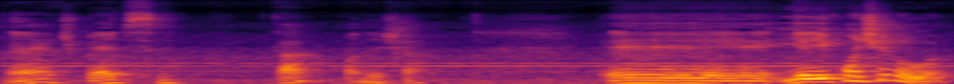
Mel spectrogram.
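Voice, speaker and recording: A man's voice: medium pitch, expressive, slow pace, warm tone, slight background noise. A man with a Brazilian Portuguese accent leading a gospel study in a conversational way, often ending his phrases with tag questions. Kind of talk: informal spiritual teaching. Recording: roomy echo.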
